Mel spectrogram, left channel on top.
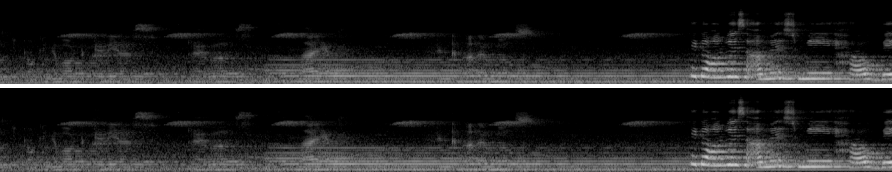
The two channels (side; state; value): left; noise; hum, 17 dB below the sound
